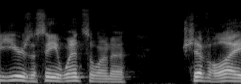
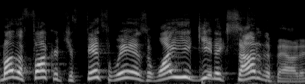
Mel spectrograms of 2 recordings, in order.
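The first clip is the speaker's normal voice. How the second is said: put-on angry, exasperated, pissed-off rant, pitched up; 9 semitones higher than usual. Retelling what Travis said after a race win: imitating Travis pissed off. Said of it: "Travis gets pissed about it too".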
